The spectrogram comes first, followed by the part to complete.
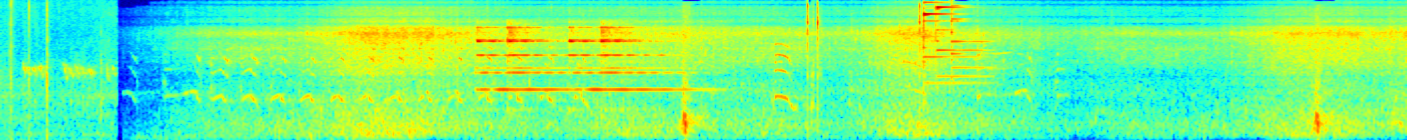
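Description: Sound effects under a channel logo: ocean waves washing in slow swells, joined by a quick run of short chirps, then held chime tones, a few sharp clicks and a bell-like ding around the point where a Subscribe button and bell are clicked.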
